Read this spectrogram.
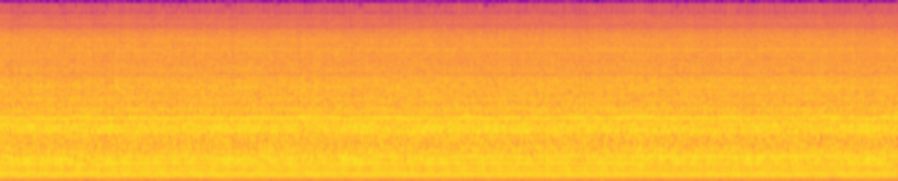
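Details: Subaru-engined electric-start pressure washer after cleaning, refilling oil (not overfilled) and starting on choke, checked for oil or fuel leaks: loud, steady small-engine drone at constant speed, no misses, knocks or surging; normal running, no leaks seen.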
